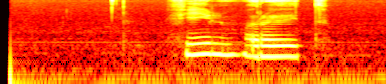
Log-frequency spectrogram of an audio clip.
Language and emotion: Russian, sad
